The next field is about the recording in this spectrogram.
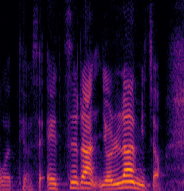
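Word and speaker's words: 閲覧: 이렇게 하면서 그거를 넷즈란 이렇게 하시면 안 돼요. 자, 열은 우리가 여러분 뭐라고 한다고? 여기서 볼 열자는 에즈예요. 에즈. 되셨어요? 그쵸? 열람은 자, 뭐라고 한다? 에즈란이라고 한다. 주의하셔야 되겠죠?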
